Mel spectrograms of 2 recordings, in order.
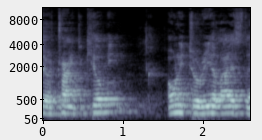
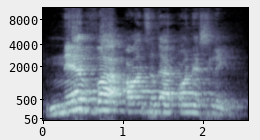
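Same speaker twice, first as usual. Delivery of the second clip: slow, louder stage warning; emphatic warning; 9 dB louder, slower than usual. Acted. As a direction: hammer the advice home to the men. Punchline warning to the crowd.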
